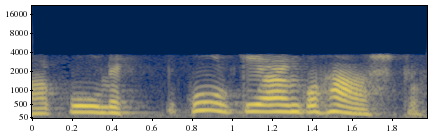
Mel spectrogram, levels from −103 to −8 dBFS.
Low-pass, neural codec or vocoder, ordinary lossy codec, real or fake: 3.6 kHz; none; AAC, 32 kbps; real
